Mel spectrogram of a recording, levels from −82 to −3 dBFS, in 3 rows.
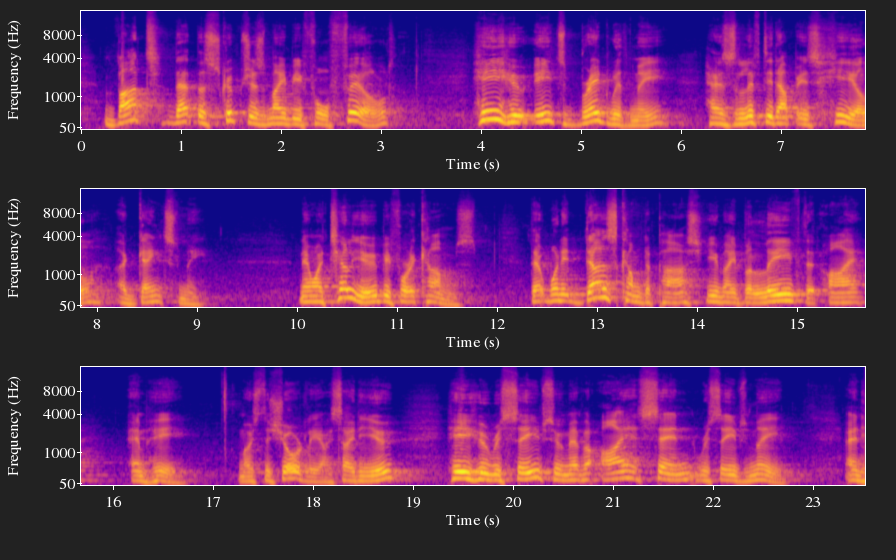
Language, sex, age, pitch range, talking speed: English, male, 50-69, 125-170 Hz, 145 wpm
